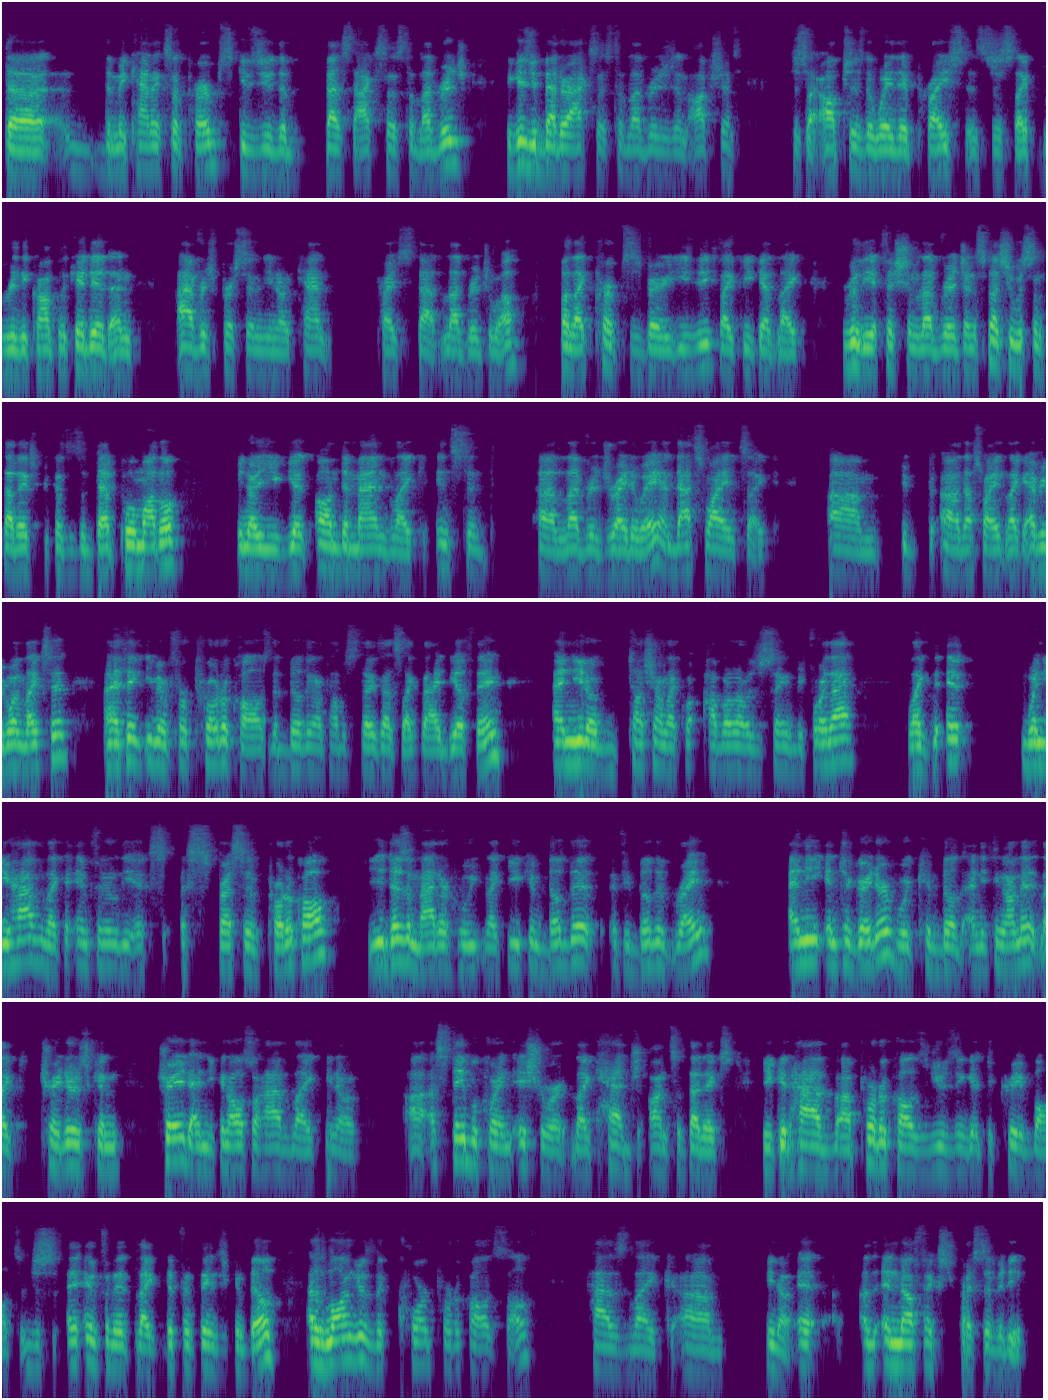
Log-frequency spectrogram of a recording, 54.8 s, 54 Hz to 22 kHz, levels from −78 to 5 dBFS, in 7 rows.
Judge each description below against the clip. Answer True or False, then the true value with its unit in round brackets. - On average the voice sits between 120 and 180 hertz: True (135 Hz)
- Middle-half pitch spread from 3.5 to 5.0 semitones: False (3.0 semitones)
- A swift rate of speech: True (230 wpm)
